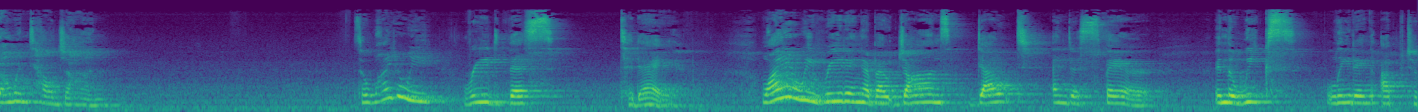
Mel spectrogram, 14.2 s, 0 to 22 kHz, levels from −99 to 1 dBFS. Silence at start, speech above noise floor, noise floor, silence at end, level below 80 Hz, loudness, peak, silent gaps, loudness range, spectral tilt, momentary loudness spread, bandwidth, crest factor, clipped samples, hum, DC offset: 0 s; 24 dB; -46 dBFS; 0 s; -52 dBFS; -23 LUFS; -6 dBFS; none; 9 LU; -4.5 dB/octave; 16 LU; 16 kHz; 18 dB; under 0.1%; none; under 0.1%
